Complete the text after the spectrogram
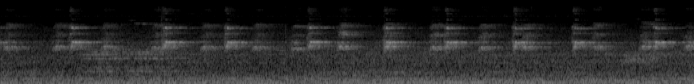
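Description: An English Cocker Spaniel puppy gives short, high, squeaky whimpers repeated about twice a second.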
